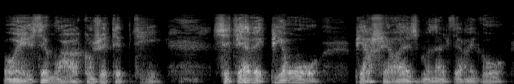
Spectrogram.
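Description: An older man with a hoarse, honking duck-like voice, recounting his memories at a measured pace as a former singer. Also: rumbling low, steady tone, a bit bright. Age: 60s or older. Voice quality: honking duck-like voice, hoarse and rough from removed vocal cords. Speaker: former rock singer, interview guest.

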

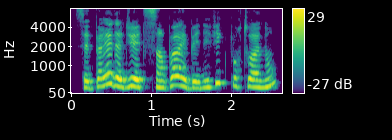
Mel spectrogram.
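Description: A woman's voice: sits high, lively intonation, a little fast, a little mellow. A woman presenting an audio magazine and putting questions to her guest as host. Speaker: host and interviewer.

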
